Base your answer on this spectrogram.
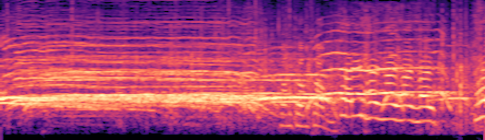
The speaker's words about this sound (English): Don't cheer so loudly for another venue in this venue. It'll hurt its feelings.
